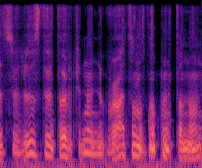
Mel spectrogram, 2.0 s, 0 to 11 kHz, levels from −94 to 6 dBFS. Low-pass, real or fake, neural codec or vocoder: 9.9 kHz; fake; autoencoder, 22.05 kHz, a latent of 192 numbers a frame, VITS, trained on many speakers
